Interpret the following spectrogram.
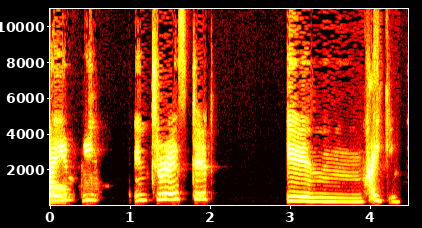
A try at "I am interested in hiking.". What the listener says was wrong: There you go.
